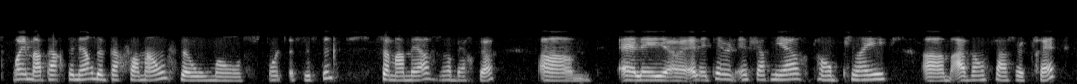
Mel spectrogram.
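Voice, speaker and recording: A woman in a plain, everyday voice speaks fairly slowly at medium pitch with fairly even intonation. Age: 30s. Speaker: para-athlete. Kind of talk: interview.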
